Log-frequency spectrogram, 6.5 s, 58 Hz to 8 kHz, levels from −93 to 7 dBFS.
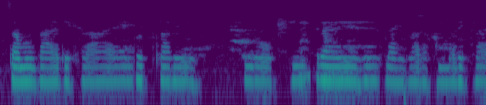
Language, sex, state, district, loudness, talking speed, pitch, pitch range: Hindi, female, Chhattisgarh, Balrampur, -53 LUFS, 100 wpm, 175 Hz, 175-180 Hz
